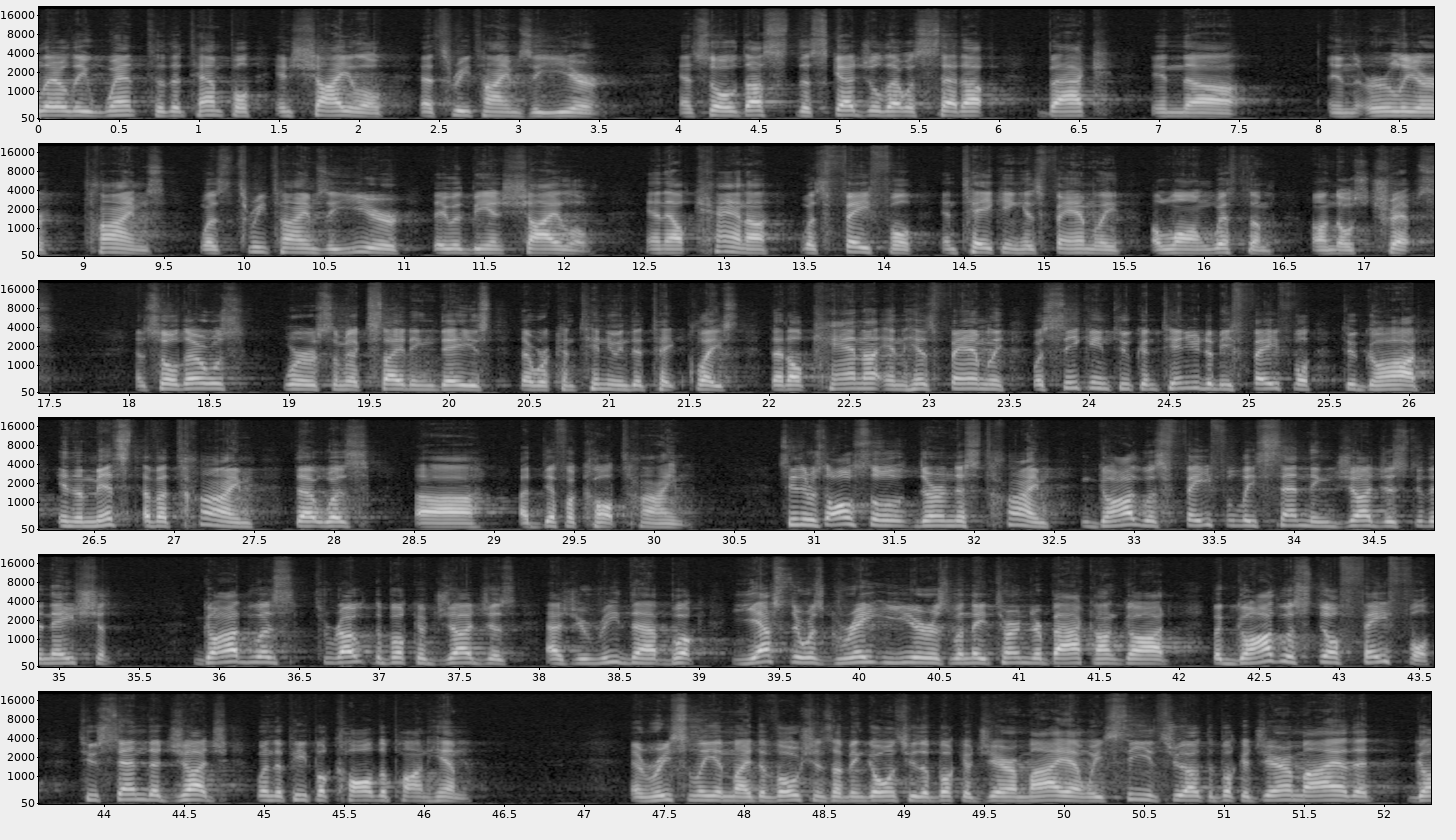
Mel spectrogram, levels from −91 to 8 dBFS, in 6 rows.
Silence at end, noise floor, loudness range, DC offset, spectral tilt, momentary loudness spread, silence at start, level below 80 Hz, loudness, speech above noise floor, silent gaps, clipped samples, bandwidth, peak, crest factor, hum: 0 s; -59 dBFS; 3 LU; under 0.1%; -4.5 dB/octave; 9 LU; 0 s; -72 dBFS; -20 LUFS; 39 dB; none; under 0.1%; over 20 kHz; 0 dBFS; 20 dB; none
